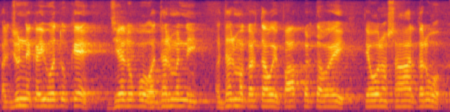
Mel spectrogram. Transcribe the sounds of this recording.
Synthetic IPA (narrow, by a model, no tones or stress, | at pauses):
əɾd͡ʒunːekəɦjũɦət̪ũke | d͡ʒelokoəd̪ʱəɾməniəd̪ʱəɾməkəɾt̪aɦojpap̚kəɾt̪aɦojet̪eonosəɦaɾkəɾʋo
